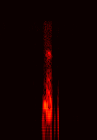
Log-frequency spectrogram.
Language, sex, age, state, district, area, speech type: Santali, female, 45-60, Jharkhand, Pakur, rural, conversation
